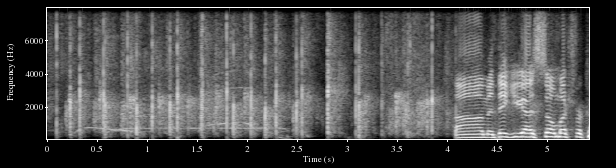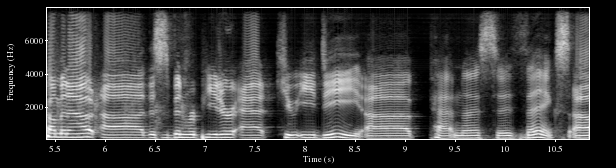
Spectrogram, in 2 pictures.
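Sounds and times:
audience applause: 0.0s - 6.3s
speech: 4.1s - 10.8s.

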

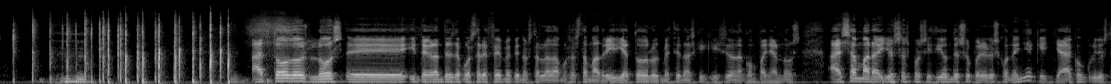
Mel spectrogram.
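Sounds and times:
one person clapping hands: 0.0s - 2.4s
speech: 0.7s - 1.0s, 2.5s - 11.1s.

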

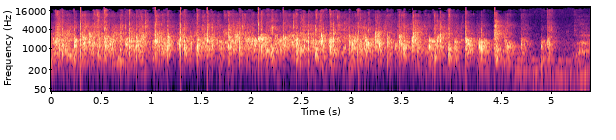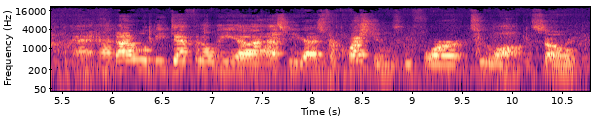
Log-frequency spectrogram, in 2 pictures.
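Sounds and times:
crowd applauding for panelist: 0.0s - 5.1s
speech: 6.0s - 10.7s.

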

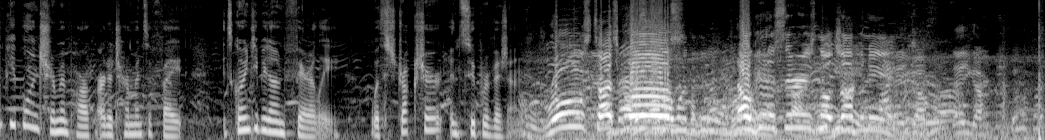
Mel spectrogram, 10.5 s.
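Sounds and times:
crowd chatter at outdoor boxing gathering: 0.0s - 10.4s
speech: 0.0s - 10.4s.

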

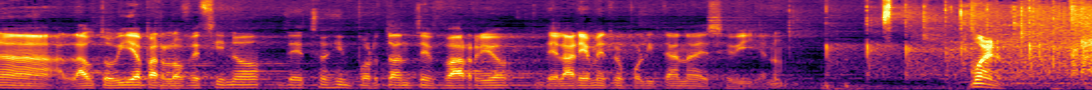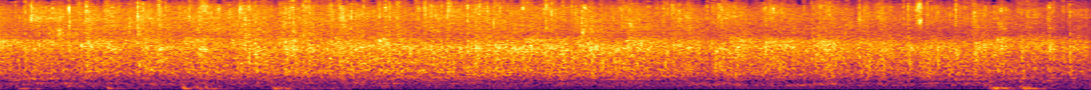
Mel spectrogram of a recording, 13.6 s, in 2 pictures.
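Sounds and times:
speech: 0.0s - 5.2s, 6.0s - 6.5s
audience applause: 5.4s - 13.6s.

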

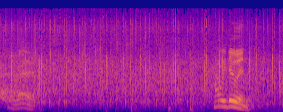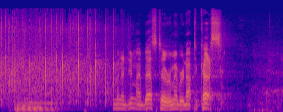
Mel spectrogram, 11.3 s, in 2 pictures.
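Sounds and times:
audience applause welcoming a singer-songwriter onto Mountain Stage: 0.0s - 8.0s
speech: 4.3s - 5.1s, 8.0s - 10.2s.

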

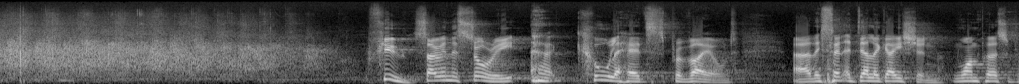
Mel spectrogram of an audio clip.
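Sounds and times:
audience applause: 0.0s - 3.6s
speech: 3.8s - 10.1s.

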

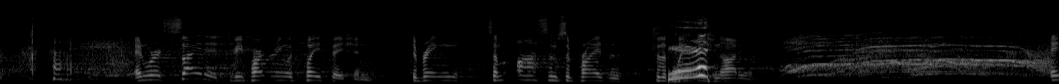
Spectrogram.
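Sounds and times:
speech: 1.4s - 7.8s
high shouted voices: 6.7s - 7.1s
crowd cheering and whooping at a video game presentation: 7.9s - 10.5s.

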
